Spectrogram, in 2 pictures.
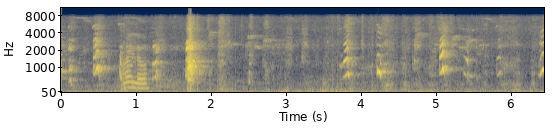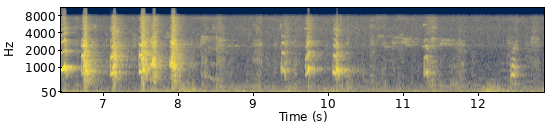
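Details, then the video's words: Two young beagles, aged one year four months, yelp and yip while playing together; rapid irregular bursts of high-pitched cries, a tight run of loud yelps in the middle, softer whining notes between. "Beagles playing with each other| Funny sounds| Yelp"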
